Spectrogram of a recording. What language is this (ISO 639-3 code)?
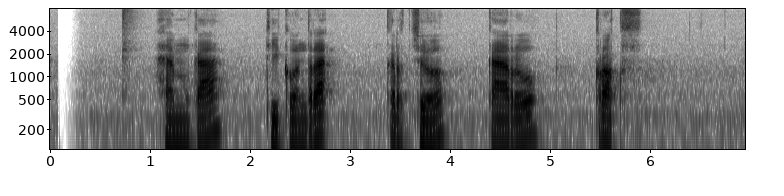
jav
